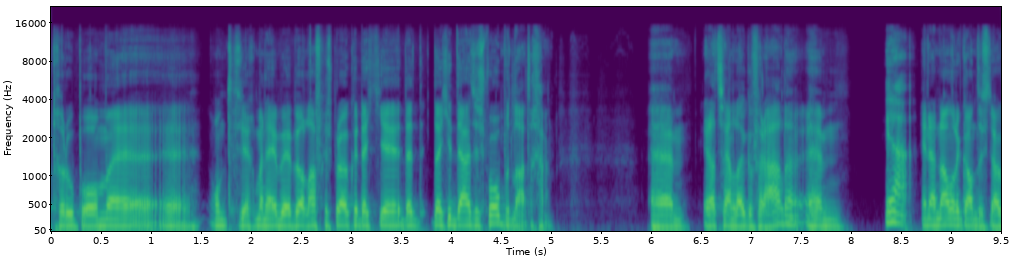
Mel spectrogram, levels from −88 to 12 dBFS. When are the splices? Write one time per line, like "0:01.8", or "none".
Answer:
0:06.5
